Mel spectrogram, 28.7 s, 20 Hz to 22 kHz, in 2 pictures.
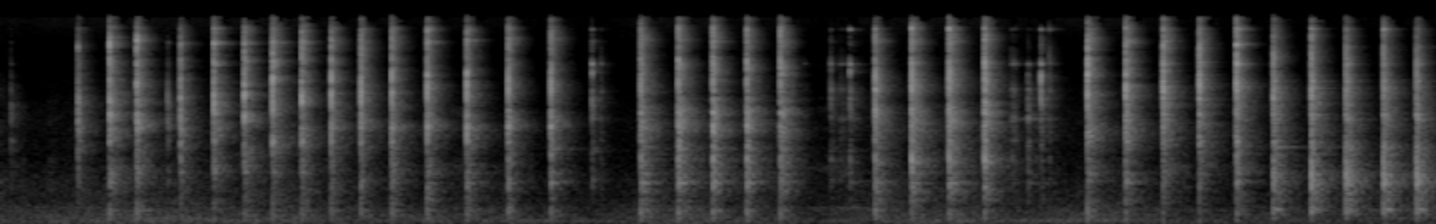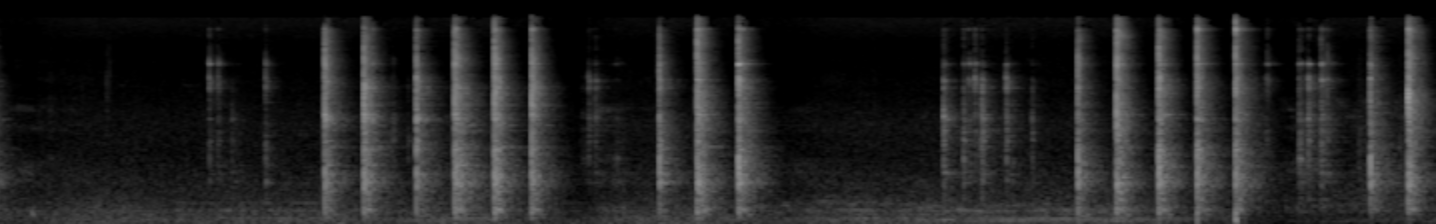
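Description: Metal-on-metal hammer strikes driving the crankshaft timing gear onto the crank snout of a Chevrolet 350 small-block, about three sharp taps a second in runs of several seconds with brief pauses between them.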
